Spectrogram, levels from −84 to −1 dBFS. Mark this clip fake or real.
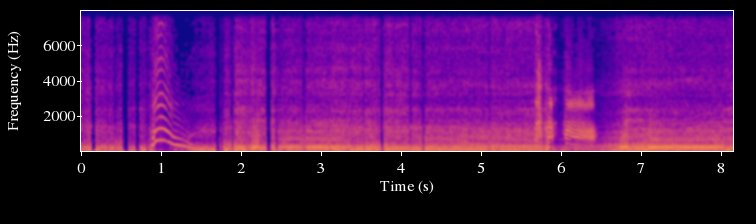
real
